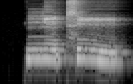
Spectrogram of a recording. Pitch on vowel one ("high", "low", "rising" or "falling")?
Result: high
